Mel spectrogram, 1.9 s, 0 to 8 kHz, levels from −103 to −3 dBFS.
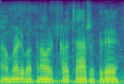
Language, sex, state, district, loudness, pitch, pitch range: Tamil, male, Tamil Nadu, Namakkal, -17 LUFS, 90 Hz, 90-95 Hz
